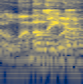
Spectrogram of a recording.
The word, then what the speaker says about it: Olenna: Because it's two different leadership styles, and the old lady Tyrell, what is it, Olenna?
